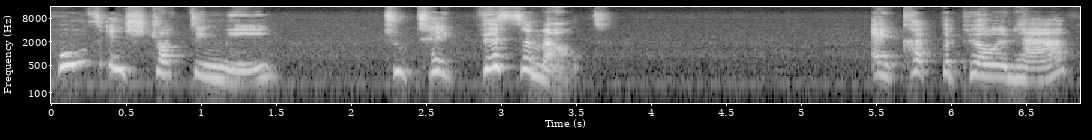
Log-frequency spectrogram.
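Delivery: high, outraged questioning; outraged retort. Retold or imitated. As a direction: demand an answer, affronted. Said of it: "And I was like".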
